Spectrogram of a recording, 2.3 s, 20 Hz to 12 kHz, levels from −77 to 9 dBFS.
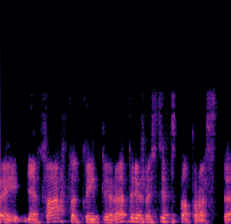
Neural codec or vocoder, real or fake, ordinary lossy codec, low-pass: codec, 16 kHz, 4.8 kbps, FACodec; fake; MP3, 96 kbps; 7.2 kHz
